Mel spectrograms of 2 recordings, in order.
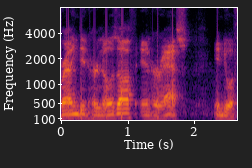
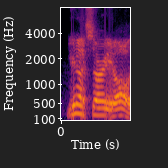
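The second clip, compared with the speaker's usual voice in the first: higher and louder, leaning hard on not; mock hurt accusation; 8 semitones higher, 4 dB louder than usual. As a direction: play it wounded, hitting not.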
